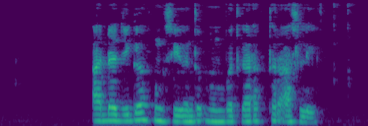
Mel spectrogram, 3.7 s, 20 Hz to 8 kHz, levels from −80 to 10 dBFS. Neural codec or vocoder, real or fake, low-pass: none; real; 7.2 kHz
